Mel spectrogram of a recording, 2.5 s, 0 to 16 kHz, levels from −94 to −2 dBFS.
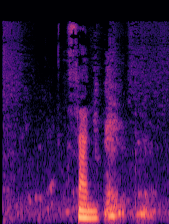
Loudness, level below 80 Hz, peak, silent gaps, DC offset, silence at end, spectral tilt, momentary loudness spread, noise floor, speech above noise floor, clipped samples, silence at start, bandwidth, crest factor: -26 LUFS; -56 dBFS; -6 dBFS; none; under 0.1%; 0.2 s; -8 dB/octave; 15 LU; -52 dBFS; 28 dB; under 0.1%; 1 s; 11 kHz; 22 dB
